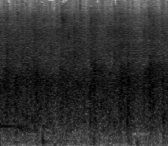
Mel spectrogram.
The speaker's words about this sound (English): So the other really cool thing that I got to mention last night is Star Valley, our campus in Star Valley, Wyoming, actually launched their youth group last month. And so will you give them a round of applause? That's a big deal.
